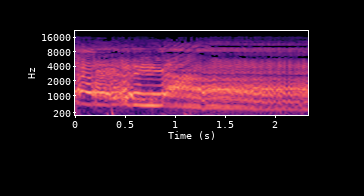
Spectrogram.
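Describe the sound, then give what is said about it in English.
A mother imitates her toddler son's wailing scream as he refuses to get in the car, a loud, sustained high-pitched cry with a wavering pitch, continuous for a couple of seconds. “Like, he was totally fine, and then all of a sudden, he's like a dead fish. And he's just screaming.”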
